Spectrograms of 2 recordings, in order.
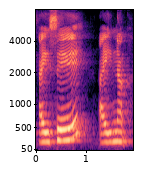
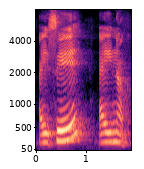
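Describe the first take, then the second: Both takes have the same delivery.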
